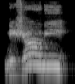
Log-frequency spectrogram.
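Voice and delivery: high, loud call, insistent; grandma calling the girl again, insistent. A narrator's reading. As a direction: call her name a second time, firmer. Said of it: "Grandma says again".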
